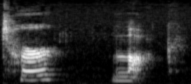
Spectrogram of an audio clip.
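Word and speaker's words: Toirdhealbhach: The next name is Turlock, and it means he who aids or assists, and it's pronounced Turlock.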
